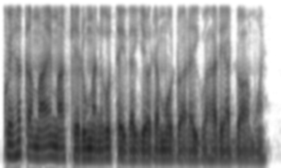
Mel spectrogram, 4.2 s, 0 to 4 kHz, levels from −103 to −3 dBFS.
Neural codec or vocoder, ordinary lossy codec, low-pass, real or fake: none; none; 3.6 kHz; real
